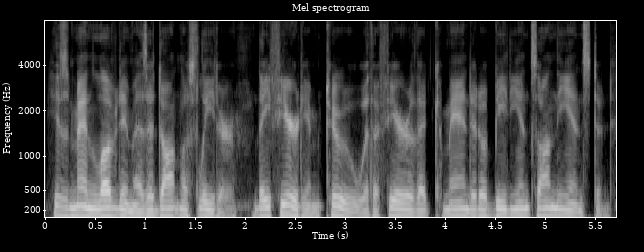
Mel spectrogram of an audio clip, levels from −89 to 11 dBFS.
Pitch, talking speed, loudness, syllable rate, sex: 105 Hz, 220 wpm, -16 LUFS, 5.7 syllables/s, male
